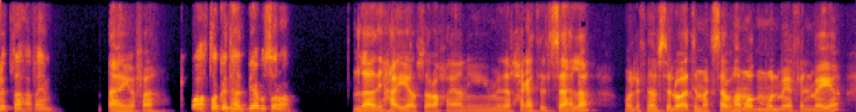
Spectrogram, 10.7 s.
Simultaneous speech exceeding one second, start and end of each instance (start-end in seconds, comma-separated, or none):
none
